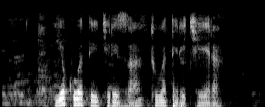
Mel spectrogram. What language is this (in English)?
Kinyarwanda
